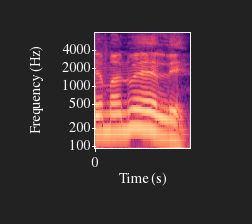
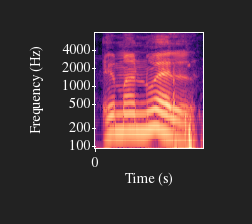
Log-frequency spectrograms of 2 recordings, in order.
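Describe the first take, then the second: First: Emanuele with an extra final E after the L, as a Kikongo speaker says it; Kikongo-style Emanuele. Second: Emanuel said the Portuguese way, ending on a plain L. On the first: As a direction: add a vowel after the L: Emanuele. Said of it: "o Mukongo vai dizer". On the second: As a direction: finish Emanuel cleanly on L, no final vowel. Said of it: "não é, por exemplo". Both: Shown as a demonstration.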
